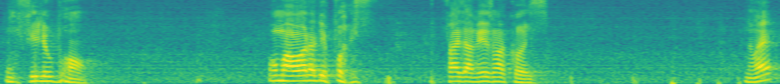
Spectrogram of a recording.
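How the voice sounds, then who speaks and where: A Brazilian pastor preaching a sermon in church, swinging from hushed lines to shouted ones and acting out the people he quotes. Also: fairly high pitch, slow pace, pauses often, slight background noise. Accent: Brazilian Portuguese. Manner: acts out quoted parents and sinners.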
